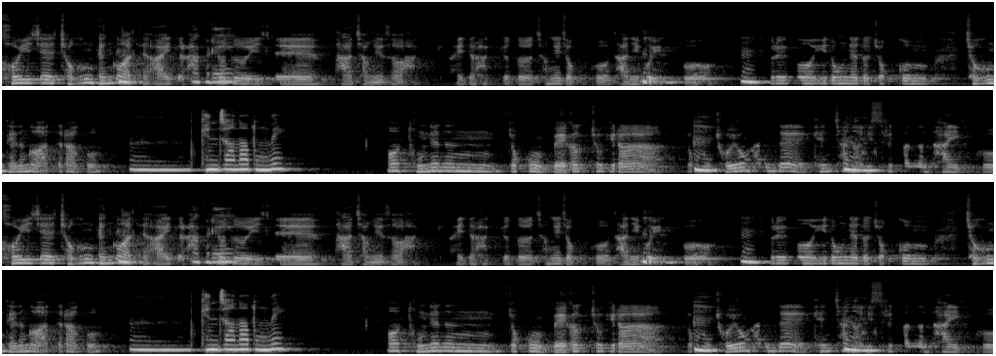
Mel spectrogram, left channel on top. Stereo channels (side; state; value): both; identical; correlation 1.00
